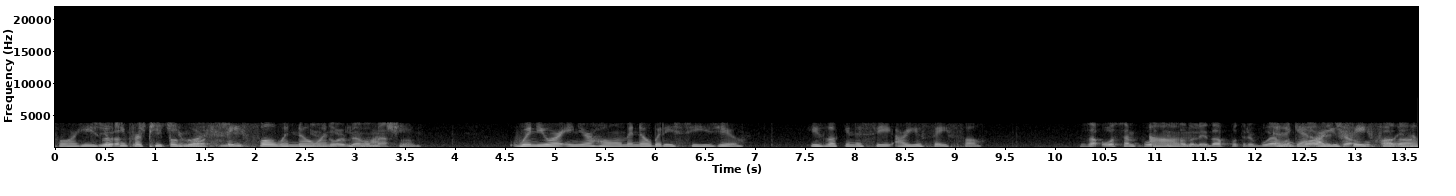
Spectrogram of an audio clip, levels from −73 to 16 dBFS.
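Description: No technical faults can be heard in the speech, which has the narrow sound of a phone call: the call microphone processing takes out the lowest bass, and G.711 mu-law telephone coding at 64 kbps passes nothing above 4 kHz, with its level-following quantisation noise faint at most.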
